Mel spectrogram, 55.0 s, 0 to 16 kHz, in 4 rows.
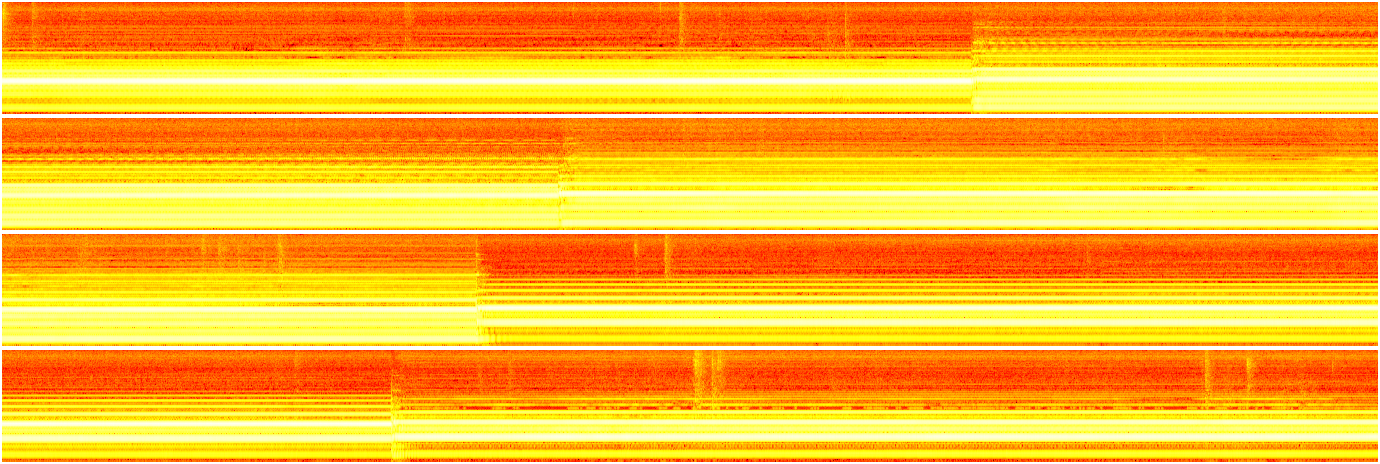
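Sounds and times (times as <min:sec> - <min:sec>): buzzy electronic test tone: 0:00.0 - 0:55.0.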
